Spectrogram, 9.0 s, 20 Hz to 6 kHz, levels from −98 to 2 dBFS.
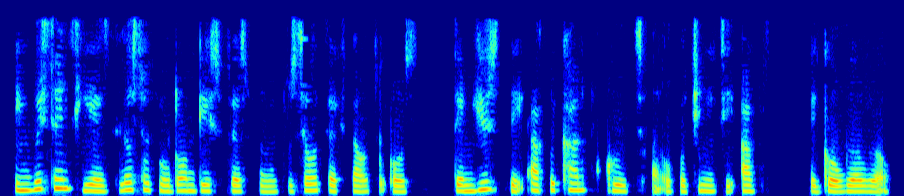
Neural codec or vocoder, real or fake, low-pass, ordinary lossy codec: codec, 16 kHz, 2 kbps, FunCodec, trained on Chinese and English, 25 frames a second; fake; 5.4 kHz; MP3, 32 kbps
